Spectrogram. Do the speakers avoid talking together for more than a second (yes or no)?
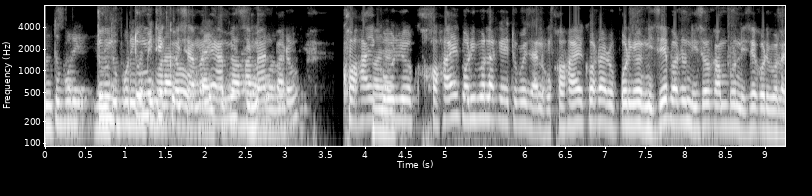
no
